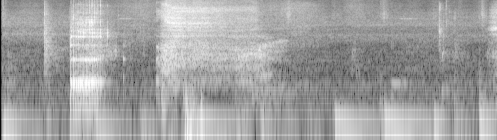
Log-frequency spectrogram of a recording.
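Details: Acted roleplay burping by a male Tarzan character who says he just ate a wild boar: a loud, drawn-out belch, then a second long rumbling burp, with faint background music.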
